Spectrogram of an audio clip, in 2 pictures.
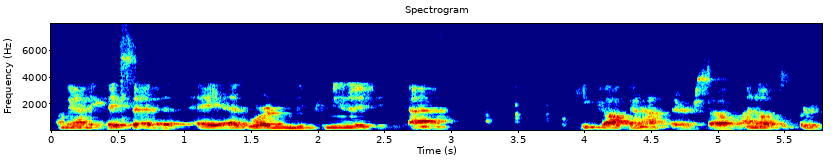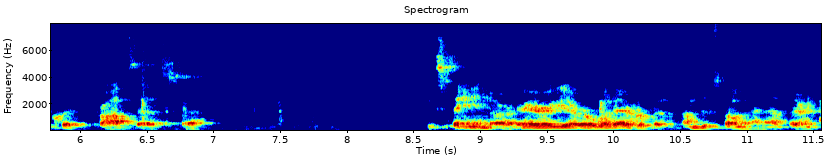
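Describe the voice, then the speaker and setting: Fast-talking, deep-voiced man, muffled. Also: monotone. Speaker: meeting participant. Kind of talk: informal meeting discussion. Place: indoor public meeting room. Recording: dull, echoey, distant, faint noise.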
